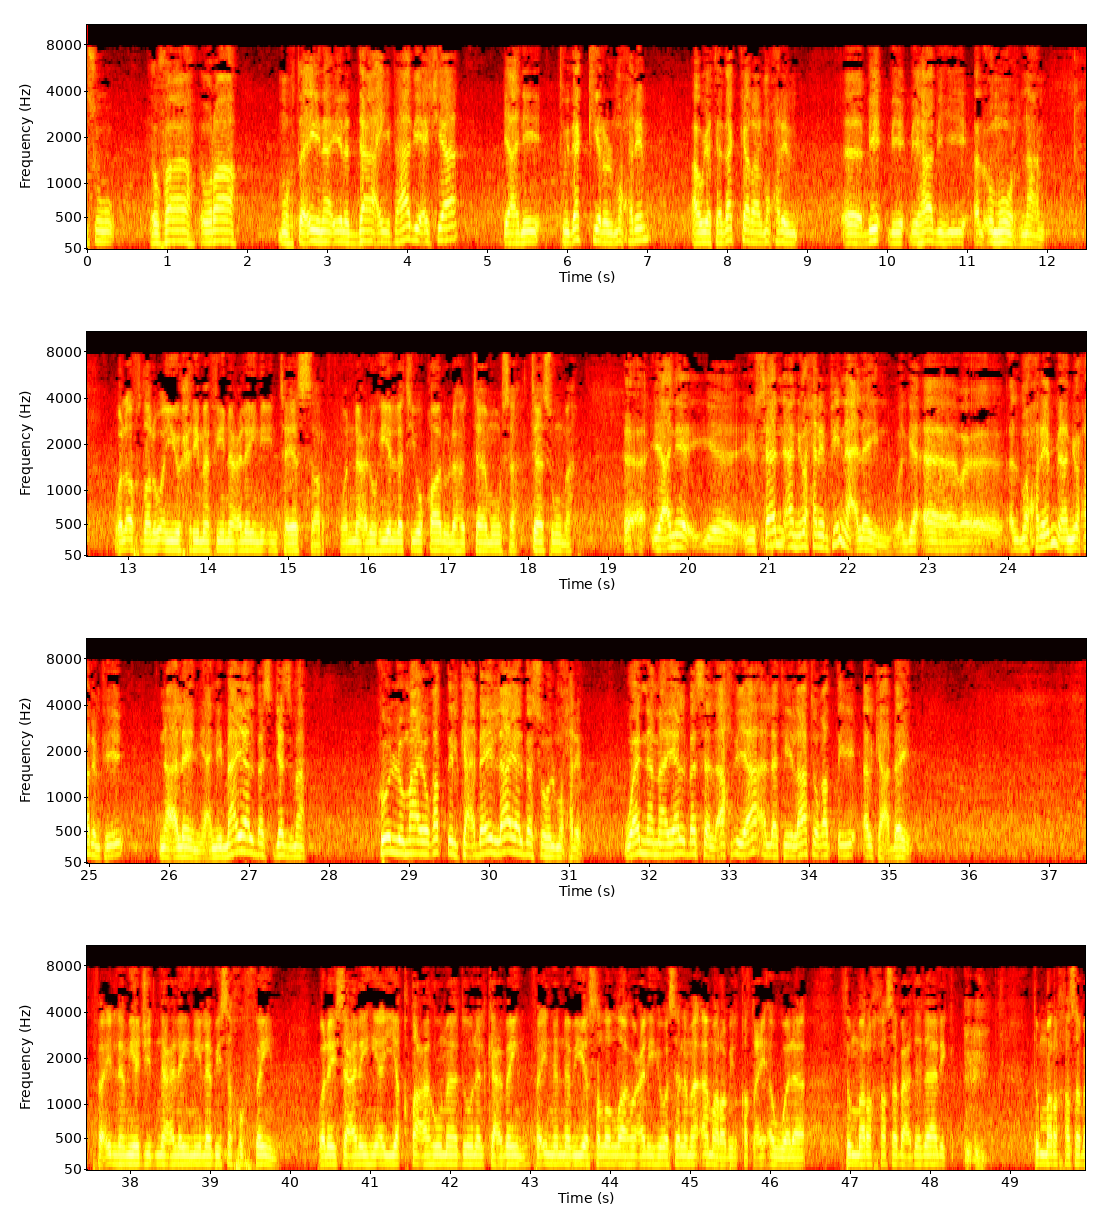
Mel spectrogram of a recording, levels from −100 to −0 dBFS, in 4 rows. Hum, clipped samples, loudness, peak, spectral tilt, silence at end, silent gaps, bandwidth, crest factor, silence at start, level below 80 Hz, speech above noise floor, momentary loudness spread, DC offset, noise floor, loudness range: none; under 0.1%; -15 LUFS; 0 dBFS; -5.5 dB/octave; 0 s; none; 8 kHz; 14 dB; 0 s; -46 dBFS; 20 dB; 19 LU; under 0.1%; -34 dBFS; 2 LU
